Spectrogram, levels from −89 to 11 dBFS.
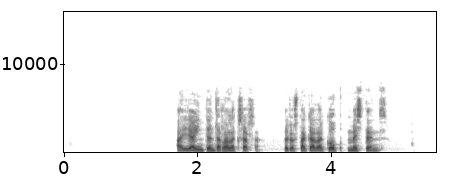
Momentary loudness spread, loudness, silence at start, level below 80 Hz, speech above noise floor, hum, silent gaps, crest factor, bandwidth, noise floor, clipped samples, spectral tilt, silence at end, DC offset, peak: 9 LU; -19 LUFS; 1.7 s; -64 dBFS; 47 dB; none; none; 20 dB; 7.6 kHz; -66 dBFS; under 0.1%; -5 dB/octave; 0.75 s; under 0.1%; -2 dBFS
